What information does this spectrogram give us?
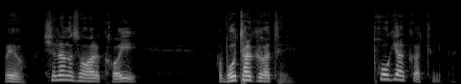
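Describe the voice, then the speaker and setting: A man's voice: a little high, expressive, fairly quick. A male pastor preaching a sermon in a church, earnestly acting out his own past complaining prayers. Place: church sanctuary.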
